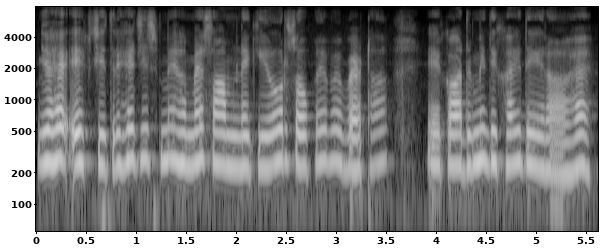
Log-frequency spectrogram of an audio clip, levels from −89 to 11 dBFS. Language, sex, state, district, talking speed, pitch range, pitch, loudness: Hindi, female, Uttar Pradesh, Saharanpur, 190 wpm, 230-255 Hz, 240 Hz, -17 LUFS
